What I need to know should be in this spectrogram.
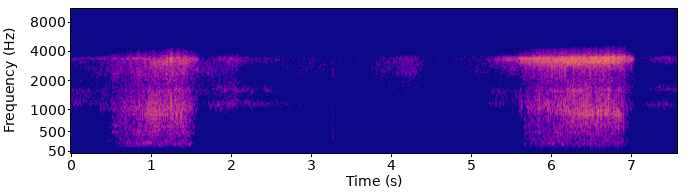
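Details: Two loud, rough, rattling inhaled snores with quieter breathing between them during sleep; ordinary snoring.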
